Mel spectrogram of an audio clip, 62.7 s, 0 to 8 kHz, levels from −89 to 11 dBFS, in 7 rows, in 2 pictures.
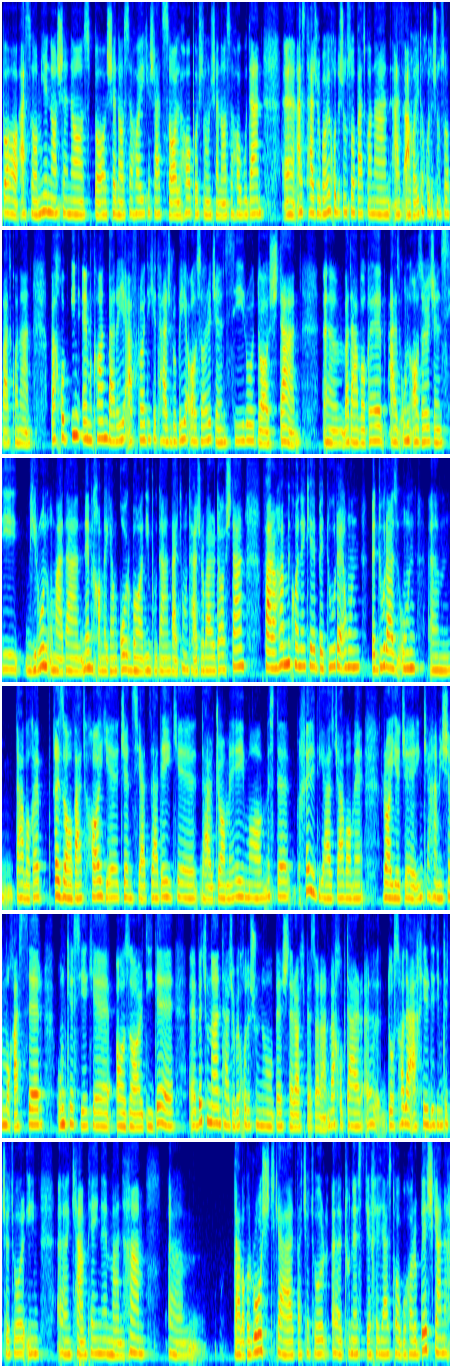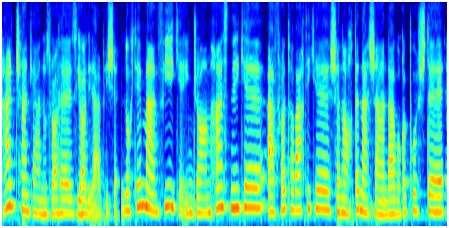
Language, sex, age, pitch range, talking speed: Persian, female, 40-59, 175-205 Hz, 140 wpm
